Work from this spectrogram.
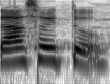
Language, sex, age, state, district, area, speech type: Odia, female, 18-30, Odisha, Balasore, rural, spontaneous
